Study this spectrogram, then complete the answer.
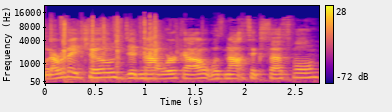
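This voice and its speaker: Noticeable background noise sits behind speech delivered at a moderate pace. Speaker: tarot reader. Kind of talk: casual tarot reading commentary. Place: home room. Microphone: phone near.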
